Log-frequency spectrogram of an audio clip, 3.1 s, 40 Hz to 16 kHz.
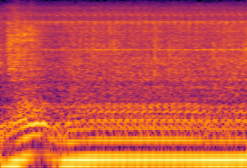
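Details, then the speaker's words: VW T4 Caravelle Synchro 2.4D AAB diesel, first start after complete overhaul, air still in fuel line, oil topped up: deep steady diesel clatter holding an even beat as it takes throttle, healthy and smooth: normal running. "Runs, but there is lots of air in the fuel line, so that's why. Yeah, but now it starts to take the gas already."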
